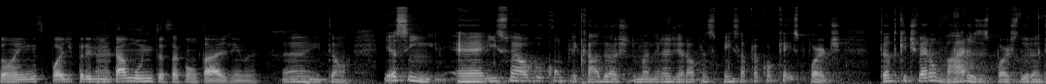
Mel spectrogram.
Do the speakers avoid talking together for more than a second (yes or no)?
yes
